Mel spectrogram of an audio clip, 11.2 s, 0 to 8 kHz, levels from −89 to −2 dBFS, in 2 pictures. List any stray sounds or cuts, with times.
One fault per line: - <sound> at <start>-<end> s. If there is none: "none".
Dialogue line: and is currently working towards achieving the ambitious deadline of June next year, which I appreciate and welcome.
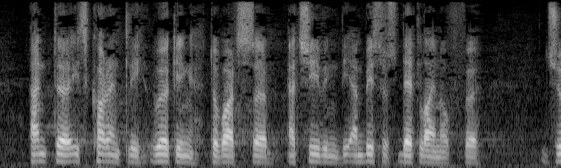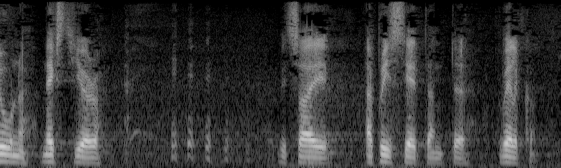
- laugh at 6.8-8.2 s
